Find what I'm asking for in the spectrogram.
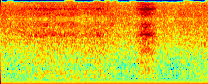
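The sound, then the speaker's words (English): A long, deep inhale during a guided breathing exercise: a loud, steady, airy rush of breath that fills the whole clip without pause. “And inhale.”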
